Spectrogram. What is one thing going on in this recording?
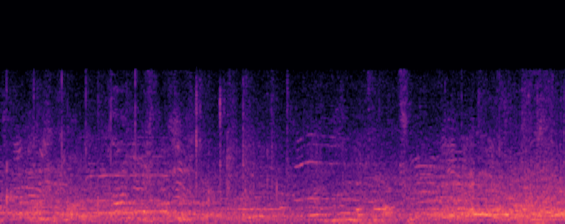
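A large crowd cheers and shouts in a stadium.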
